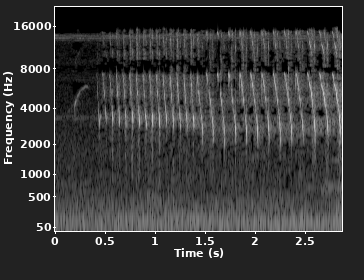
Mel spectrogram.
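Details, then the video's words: Vigorously singing white AF canary delivers one rapid, bright, high trill of evenly spaced pulses that grows louder and more rattling over almost three seconds. "Kenari AF warna putih GACORR DORR"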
